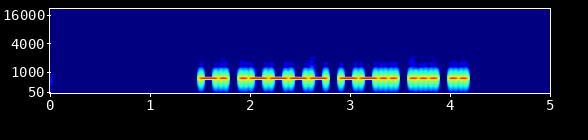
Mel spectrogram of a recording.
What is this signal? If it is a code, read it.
Morse code, heard as a keyed tone, about 25 wpm, 700 Hz. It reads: N1ZSI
